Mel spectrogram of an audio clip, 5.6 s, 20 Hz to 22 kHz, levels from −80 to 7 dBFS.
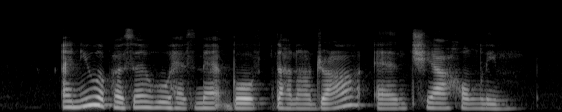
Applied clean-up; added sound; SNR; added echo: none; none; none; none.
